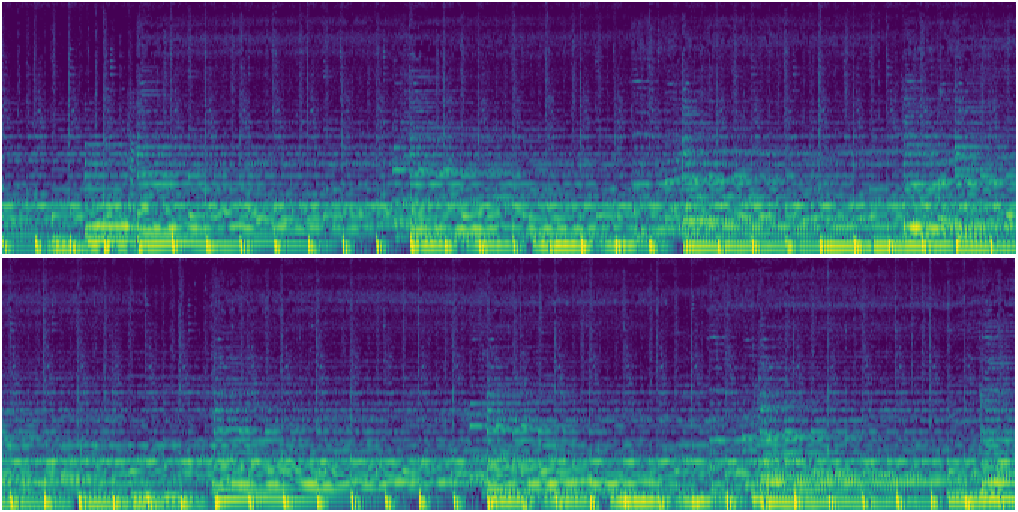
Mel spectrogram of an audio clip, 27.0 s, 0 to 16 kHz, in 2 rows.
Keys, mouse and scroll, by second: 0.0 middle click, 0.2 shift+middle click, 0.2 shift+middle click, 1.0 middle click, 4.1 alt+shift+right click, 5.1 middle click, 7.0 middle click, 7.8 shift+middle click, 7.8 shift+middle click, 10.1 middle click, 11.5 alt+shift+right click, 13.1 alt+shift+right click, 13.3 middle click, 15.0 middle click, 15.4 alt+shift+right click, 16.7 alt+shift+right click, 16.9 middle click, 18.7 middle click, 19.1 alt+shift+right click, 19.8 middle click, 21.0 alt+shift+right click, 21.5 middle click, 22.0-22.5 scroll down 2, 22.5 middle click, 23.5 alt+shift+right click, 25.0 alt+shift+right click, 25.3 middle click, 26.6 scroll up 2.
